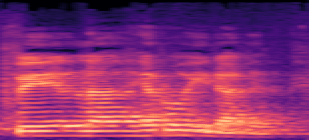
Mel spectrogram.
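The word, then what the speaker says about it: 브엘라해로이: 부엘라 헤로이라는 라헤로이, 이제 영어 발음으로는 부엘라헤로이 이렇게 읽어야 되더라고요.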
